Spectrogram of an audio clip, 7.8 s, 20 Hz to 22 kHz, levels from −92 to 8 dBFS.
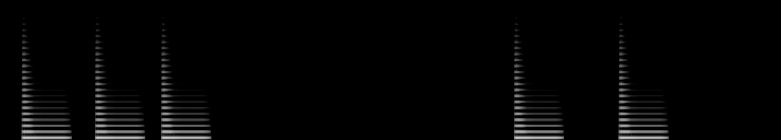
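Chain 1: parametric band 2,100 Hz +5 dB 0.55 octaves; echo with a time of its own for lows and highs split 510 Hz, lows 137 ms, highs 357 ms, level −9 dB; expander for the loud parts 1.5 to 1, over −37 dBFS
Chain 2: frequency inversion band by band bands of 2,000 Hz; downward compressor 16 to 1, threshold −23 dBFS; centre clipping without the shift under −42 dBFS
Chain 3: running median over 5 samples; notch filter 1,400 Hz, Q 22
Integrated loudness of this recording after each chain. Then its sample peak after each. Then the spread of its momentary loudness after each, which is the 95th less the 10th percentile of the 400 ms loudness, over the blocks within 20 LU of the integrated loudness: −25.0, −26.5, −24.5 LKFS; −12.5, −16.0, −14.0 dBFS; 18, 7, 8 LU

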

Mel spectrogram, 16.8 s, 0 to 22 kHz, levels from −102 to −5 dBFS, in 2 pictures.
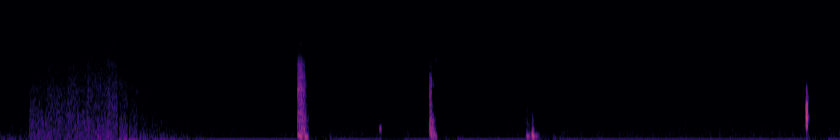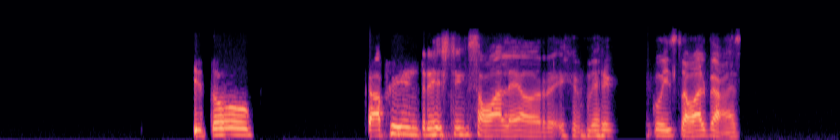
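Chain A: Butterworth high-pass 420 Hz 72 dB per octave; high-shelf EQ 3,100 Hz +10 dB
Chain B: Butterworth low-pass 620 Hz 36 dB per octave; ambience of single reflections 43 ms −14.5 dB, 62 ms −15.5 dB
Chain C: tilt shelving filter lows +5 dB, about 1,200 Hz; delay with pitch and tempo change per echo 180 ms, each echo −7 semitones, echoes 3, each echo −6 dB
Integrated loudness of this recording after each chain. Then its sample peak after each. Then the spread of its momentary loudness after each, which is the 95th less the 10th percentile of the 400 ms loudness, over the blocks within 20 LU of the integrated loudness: −29.5, −31.0, −26.0 LKFS; −12.0, −14.5, −9.0 dBFS; 13, 11, 10 LU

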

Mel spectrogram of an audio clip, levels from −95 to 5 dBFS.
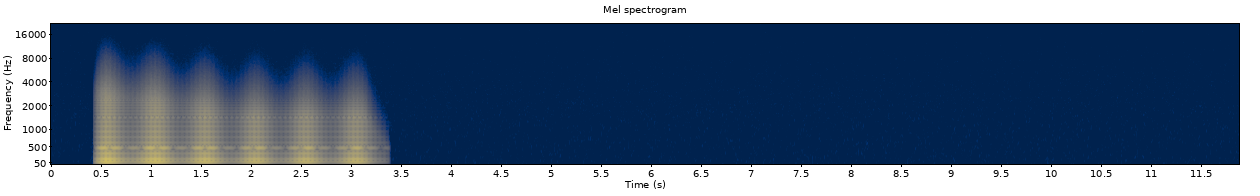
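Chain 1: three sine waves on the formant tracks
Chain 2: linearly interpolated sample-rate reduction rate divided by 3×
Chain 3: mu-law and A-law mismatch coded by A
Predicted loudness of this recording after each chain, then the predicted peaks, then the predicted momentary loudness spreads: −22.0, −22.5, −23.0 LKFS; −7.5, −2.5, −2.0 dBFS; 9, 9, 10 LU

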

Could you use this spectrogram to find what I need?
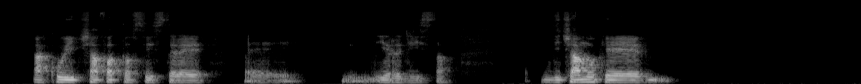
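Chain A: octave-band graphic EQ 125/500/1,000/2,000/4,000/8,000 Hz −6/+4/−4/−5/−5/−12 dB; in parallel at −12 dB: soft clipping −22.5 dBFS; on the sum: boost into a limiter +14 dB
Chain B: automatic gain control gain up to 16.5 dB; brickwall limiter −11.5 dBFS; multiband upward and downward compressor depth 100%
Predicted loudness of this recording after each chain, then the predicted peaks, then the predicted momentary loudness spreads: −14.0, −23.5 LKFS; −1.0, −5.0 dBFS; 17, 14 LU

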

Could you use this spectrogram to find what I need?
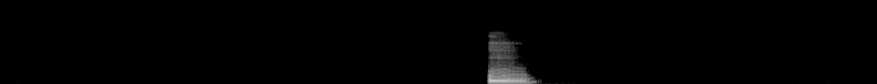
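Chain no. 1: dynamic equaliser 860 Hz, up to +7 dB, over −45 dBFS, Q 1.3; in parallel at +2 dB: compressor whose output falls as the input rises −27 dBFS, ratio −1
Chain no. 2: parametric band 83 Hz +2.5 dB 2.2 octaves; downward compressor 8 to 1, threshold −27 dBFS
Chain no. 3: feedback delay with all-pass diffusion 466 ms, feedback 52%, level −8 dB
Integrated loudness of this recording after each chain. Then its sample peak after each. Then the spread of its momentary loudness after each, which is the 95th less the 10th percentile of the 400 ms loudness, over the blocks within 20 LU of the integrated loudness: −20.0, −33.5, −26.5 LKFS; −5.5, −13.0, −9.5 dBFS; 15, 10, 21 LU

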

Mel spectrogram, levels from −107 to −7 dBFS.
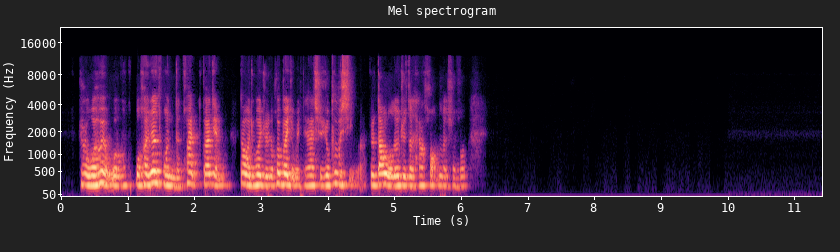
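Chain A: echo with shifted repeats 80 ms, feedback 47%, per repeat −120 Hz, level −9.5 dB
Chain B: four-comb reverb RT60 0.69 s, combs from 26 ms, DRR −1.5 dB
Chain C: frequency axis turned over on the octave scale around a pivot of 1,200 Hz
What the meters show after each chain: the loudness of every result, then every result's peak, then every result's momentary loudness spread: −21.0, −17.5, −23.5 LKFS; −4.5, −1.0, −6.0 dBFS; 12, 12, 13 LU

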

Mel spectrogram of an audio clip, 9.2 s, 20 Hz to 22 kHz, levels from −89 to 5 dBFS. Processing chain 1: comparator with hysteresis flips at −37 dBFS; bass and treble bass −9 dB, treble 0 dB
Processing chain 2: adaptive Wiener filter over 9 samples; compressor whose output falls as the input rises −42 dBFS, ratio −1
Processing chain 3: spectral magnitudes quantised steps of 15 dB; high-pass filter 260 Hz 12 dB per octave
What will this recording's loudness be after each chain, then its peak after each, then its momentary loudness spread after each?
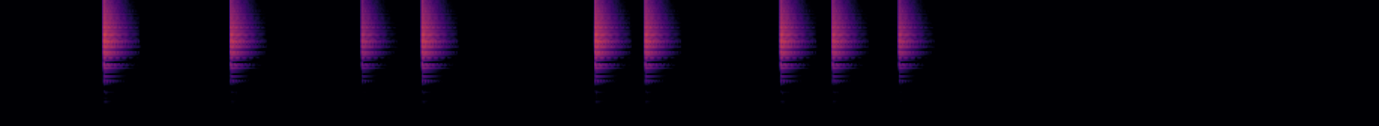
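−48.0, −43.5, −36.0 LKFS; −37.0, −19.0, −10.5 dBFS; 7, 8, 9 LU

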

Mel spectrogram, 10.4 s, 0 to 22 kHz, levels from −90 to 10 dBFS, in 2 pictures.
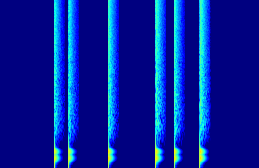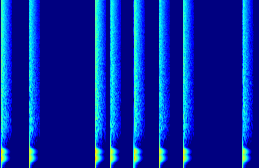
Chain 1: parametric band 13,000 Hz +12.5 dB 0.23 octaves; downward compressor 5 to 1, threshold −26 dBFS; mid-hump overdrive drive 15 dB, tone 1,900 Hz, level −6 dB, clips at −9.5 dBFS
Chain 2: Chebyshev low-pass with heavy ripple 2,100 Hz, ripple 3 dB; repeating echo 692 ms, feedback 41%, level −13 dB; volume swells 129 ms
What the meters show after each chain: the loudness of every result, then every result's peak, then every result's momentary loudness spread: −38.0, −50.5 LKFS; −13.5, −18.0 dBFS; 8, 18 LU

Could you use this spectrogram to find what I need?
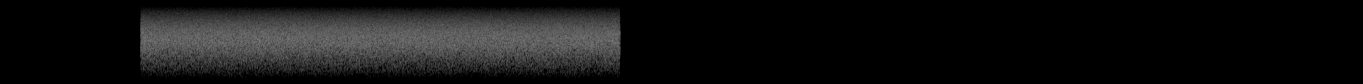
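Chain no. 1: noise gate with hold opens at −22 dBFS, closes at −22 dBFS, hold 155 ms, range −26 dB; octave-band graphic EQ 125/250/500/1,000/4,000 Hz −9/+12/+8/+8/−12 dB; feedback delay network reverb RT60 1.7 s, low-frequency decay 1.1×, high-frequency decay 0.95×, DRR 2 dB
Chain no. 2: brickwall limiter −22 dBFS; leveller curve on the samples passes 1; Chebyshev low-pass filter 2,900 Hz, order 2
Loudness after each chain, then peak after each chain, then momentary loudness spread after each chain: −30.0, −30.5 LKFS; −19.0, −23.0 dBFS; 4, 1 LU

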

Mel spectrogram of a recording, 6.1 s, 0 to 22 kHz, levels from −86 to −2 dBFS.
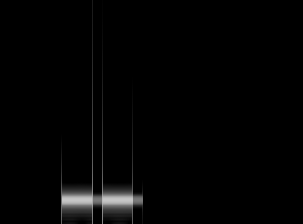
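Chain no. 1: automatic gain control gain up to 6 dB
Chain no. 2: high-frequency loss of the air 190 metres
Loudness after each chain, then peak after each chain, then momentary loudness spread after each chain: −20.5, −27.0 LKFS; −15.0, −21.0 dBFS; 5, 5 LU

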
